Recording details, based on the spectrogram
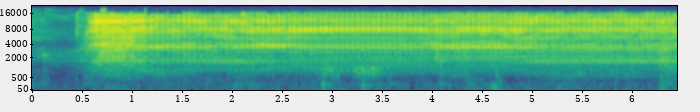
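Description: A Yilong F3 adjustable-stroke tattoo pen machine starts up and runs with a steady, high, close electric buzz that holds nearly constant throughout, with a few faint handling ticks.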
